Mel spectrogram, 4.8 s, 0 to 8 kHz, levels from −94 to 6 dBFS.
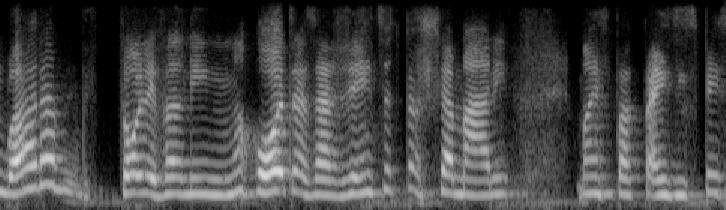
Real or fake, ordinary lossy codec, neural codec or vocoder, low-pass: fake; Opus, 24 kbps; codec, 16 kHz, 1 kbps, X-Codec, HuBERT features, trained on general audio; 7.2 kHz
